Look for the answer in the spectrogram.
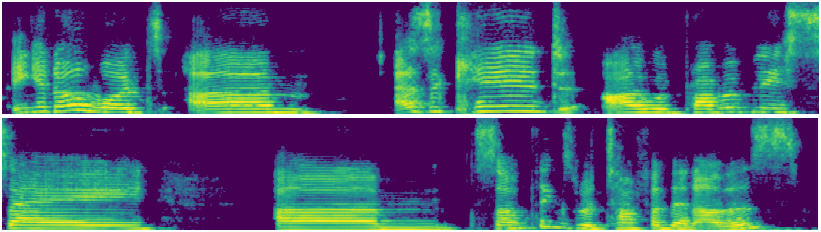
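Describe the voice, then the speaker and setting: A woman's voice: fairly high pitch, takes it slowly, low-quality recording. A middle-aged woman with a South African accent, candidly and reflectively telling her life story as an interview guest. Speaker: podcast guest.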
